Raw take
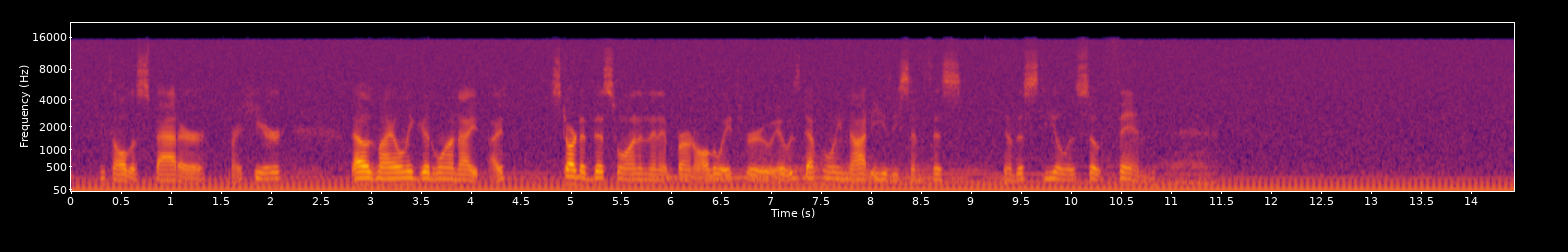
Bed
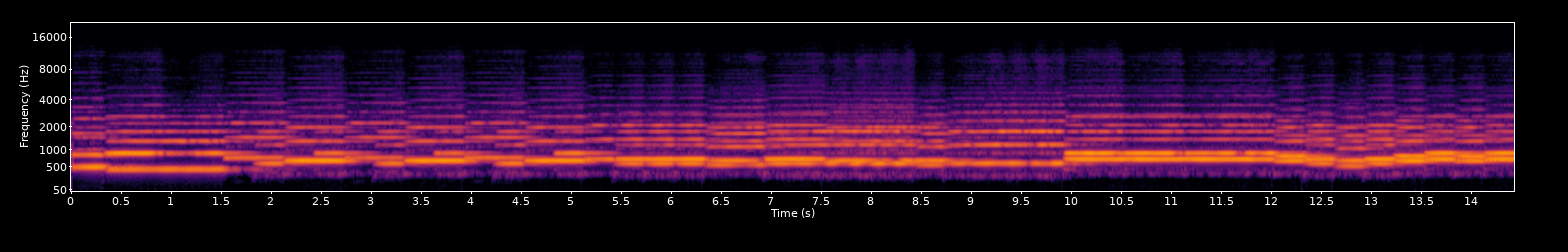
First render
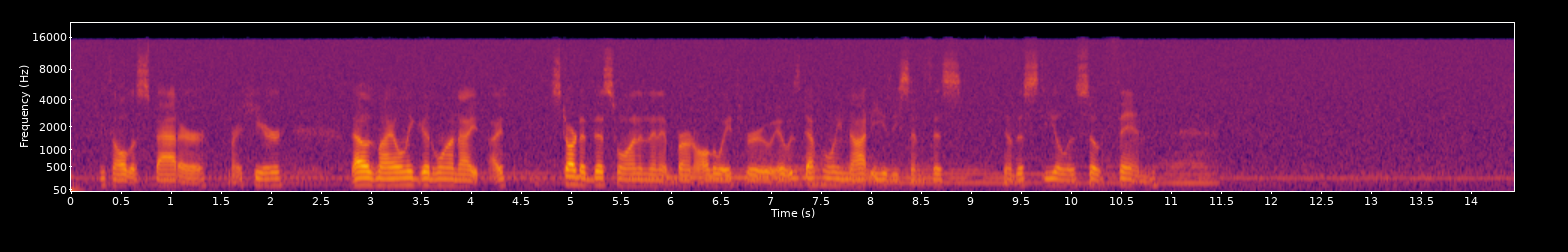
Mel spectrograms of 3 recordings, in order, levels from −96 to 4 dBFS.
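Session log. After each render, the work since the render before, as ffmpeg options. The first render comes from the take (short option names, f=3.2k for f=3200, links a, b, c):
-af "bandreject=f=50:t=h:w=6,bandreject=f=100:t=h:w=6,bandreject=f=150:t=h:w=6,bandreject=f=200:t=h:w=6"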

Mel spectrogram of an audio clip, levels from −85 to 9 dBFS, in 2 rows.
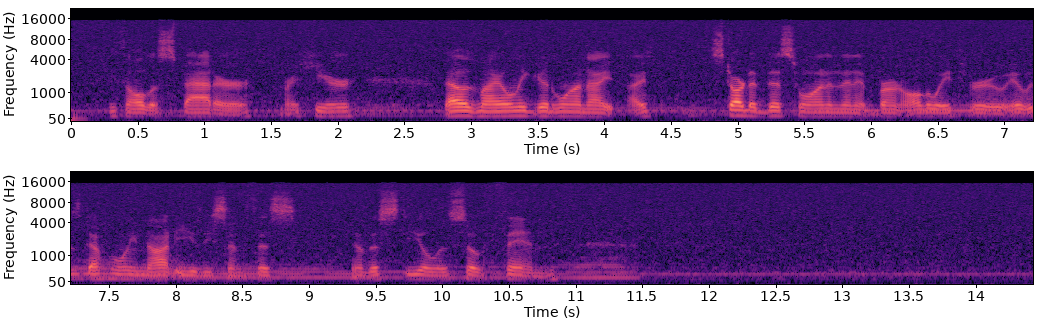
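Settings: -af "afftdn=nr=6:nf=-40"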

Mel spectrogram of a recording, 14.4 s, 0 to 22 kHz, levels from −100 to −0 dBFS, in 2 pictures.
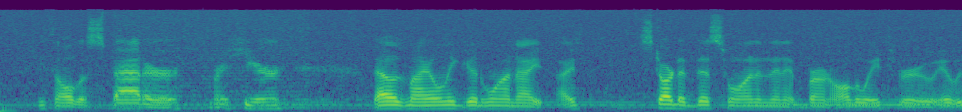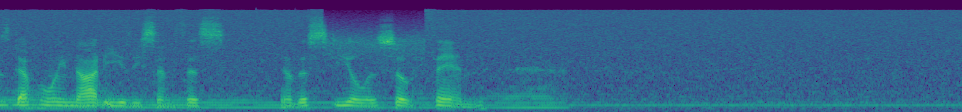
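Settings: -filter_complex "[0:a]asettb=1/sr,asplit=3[a][b][c];[a]atrim=end=0.834[d];[b]atrim=start=0.83:end=2.32,asetpts=PTS-STARTPTS,afade=t=in:d=0.004:c=qsin,afade=t=out:st=1.486:d=0.004:c=qsin,aecho=1:1:6.7:0.91,atrim=end_sample=65709[e];[c]atrim=start=2.316[f];[d][e]acrossfade=d=0.004:c1=hsin:c2=qsin[g];[g][f]acrossfade=d=0.004:c1=qsin:c2=hsin,asettb=1/sr,asplit=3[h][i][j];[h]atrim=end=9.634[k];[i]atrim=start=9.63:end=10.4,asetpts=PTS-STARTPTS,afade=t=in:d=0.004:c=qsin,afade=t=out:st=0.766:d=0.004:c=qsin,lowpass=f=4.6k:t=q:w=2.9[l];[j]atrim=start=10.396[m];[k][l]acrossfade=d=0.004:c1=hsin:c2=qsin[n];[n][m]acrossfade=d=0.004:c1=qsin:c2=hsin"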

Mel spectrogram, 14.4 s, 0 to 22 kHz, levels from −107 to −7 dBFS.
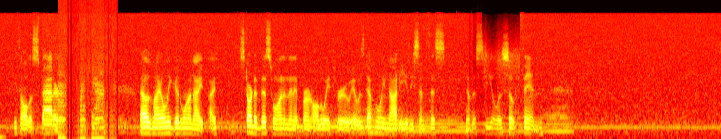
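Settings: -filter_complex "[0:a]asettb=1/sr,asplit=3[a][b][c];[a]atrim=end=1.164[d];[b]atrim=start=1.16:end=2.36,asetpts=PTS-STARTPTS,afade=t=in:d=0.004:c=qsin,afade=t=out:st=1.196:d=0.004:c=qsin,acrusher=bits=3:dc=4:mix=0:aa=0.000001[e];[c]atrim=start=2.356[f];[d][e]acrossfade=d=0.004:c1=hsin:c2=qsin[g];[g][f]acrossfade=d=0.004:c1=qsin:c2=hsin,asplit=3[h][i][j];[h]afade=t=out:st=9.37:d=0.02[k];[i]acompressor=threshold=-30dB:ratio=10:attack=3.2:release=140:knee=1:detection=peak,afade=t=in:st=9.37:d=0.02,afade=t=out:st=9.94:d=0.02[l];[j]afade=t=in:st=9.94:d=0.02[m];[k][l][m]amix=inputs=3:normalize=0"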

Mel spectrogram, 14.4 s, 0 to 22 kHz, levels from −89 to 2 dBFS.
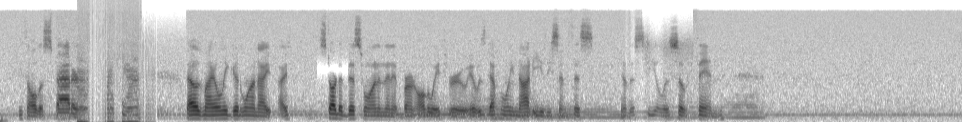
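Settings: -filter_complex "[0:a]asettb=1/sr,asplit=3[a][b][c];[a]atrim=end=2.124[d];[b]atrim=start=2.12:end=2.8,asetpts=PTS-STARTPTS,afade=t=in:d=0.004:c=qsin,afade=t=out:st=0.676:d=0.004:c=qsin,lowpass=5.2k[e];[c]atrim=start=2.796[f];[d][e]acrossfade=d=0.004:c1=hsin:c2=qsin[g];[g][f]acrossfade=d=0.004:c1=qsin:c2=hsin,asettb=1/sr,asplit=3[h][i][j];[h]atrim=end=4.754[k];[i]atrim=start=4.75:end=5.23,asetpts=PTS-STARTPTS,afade=t=in:d=0.004:c=qsin,afade=t=out:st=0.476:d=0.004:c=qsin,asuperstop=centerf=2100:order=4:qfactor=0.92[l];[j]atrim=start=5.226[m];[k][l]acrossfade=d=0.004:c1=hsin:c2=qsin[n];[n][m]acrossfade=d=0.004:c1=qsin:c2=hsin"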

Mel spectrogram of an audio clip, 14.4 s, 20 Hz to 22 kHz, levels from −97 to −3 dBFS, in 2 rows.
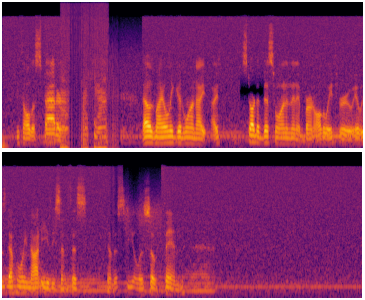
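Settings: -af anull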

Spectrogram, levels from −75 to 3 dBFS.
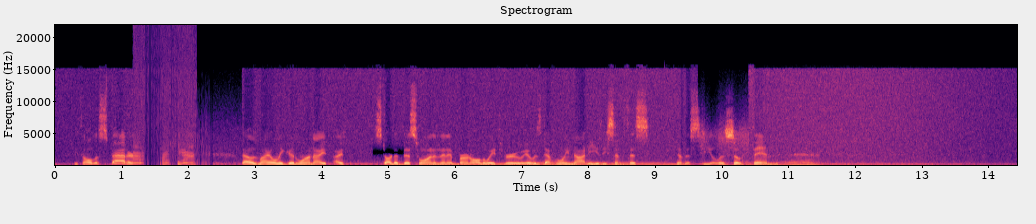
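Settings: -af "dynaudnorm=f=600:g=9:m=12dB,alimiter=level_in=9.5dB:limit=-1dB:release=50:level=0:latency=1"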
